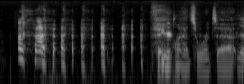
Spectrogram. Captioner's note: laughs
